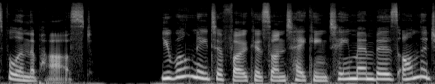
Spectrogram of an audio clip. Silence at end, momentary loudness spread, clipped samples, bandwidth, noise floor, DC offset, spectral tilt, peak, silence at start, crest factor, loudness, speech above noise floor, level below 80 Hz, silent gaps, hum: 0 s; 8 LU; under 0.1%; 19 kHz; -55 dBFS; under 0.1%; -5 dB/octave; -6 dBFS; 0 s; 14 dB; -20 LUFS; 36 dB; -46 dBFS; none; none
